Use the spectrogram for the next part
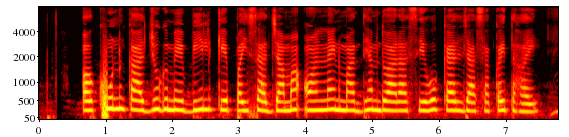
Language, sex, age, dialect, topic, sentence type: Magahi, female, 18-24, Western, banking, statement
